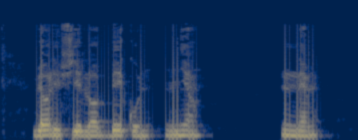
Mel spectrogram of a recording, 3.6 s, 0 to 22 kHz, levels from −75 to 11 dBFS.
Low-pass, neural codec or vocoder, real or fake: 10.8 kHz; none; real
